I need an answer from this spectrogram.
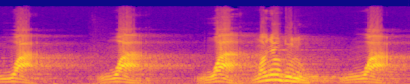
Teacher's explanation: kedua bibir dimonyongkan, yaitu huruf waw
